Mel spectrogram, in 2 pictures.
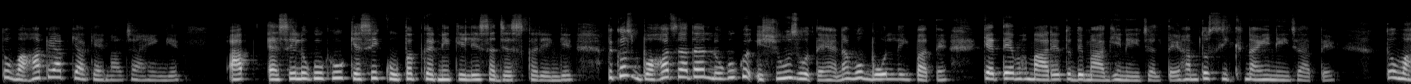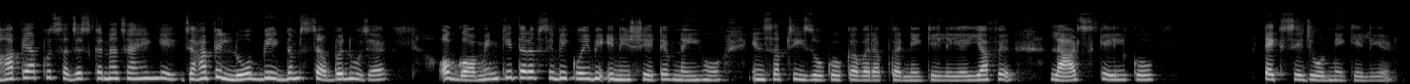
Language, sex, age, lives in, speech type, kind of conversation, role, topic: Hindi, female, 30-34, India, conversation, podcast, host, Tech adoption aur digital divide ki wajah se aam logon ko kya-kya dikkat ho sakti hai, aapka kya nazariya hai?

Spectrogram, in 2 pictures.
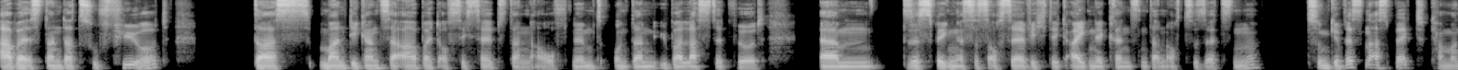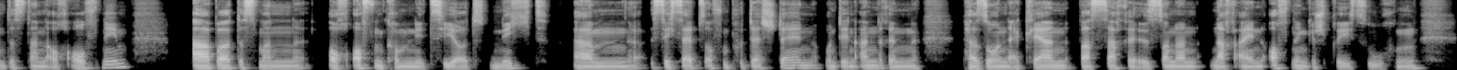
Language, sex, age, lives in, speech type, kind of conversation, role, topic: German, male, 20-24, Germany, conversation, advice, advisor, Wie kann ich sicherstellen, dass meine Worte und mein Verhalten wirklich zusammenpassen?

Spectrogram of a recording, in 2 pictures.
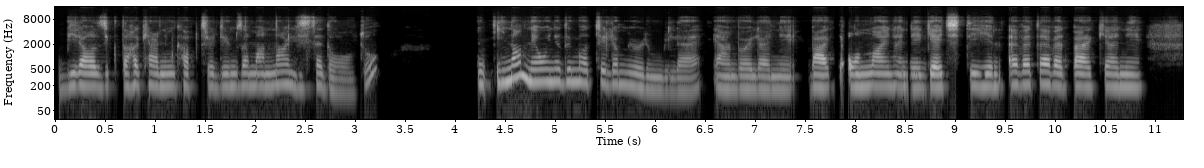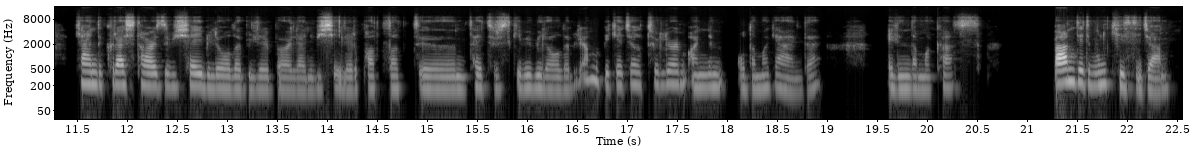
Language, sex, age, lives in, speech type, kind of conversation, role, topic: Turkish, female, 35-39, Greece, conversation, podcast, guest, Video oyunları senin için bir kaçış mı, yoksa sosyalleşme aracı mı?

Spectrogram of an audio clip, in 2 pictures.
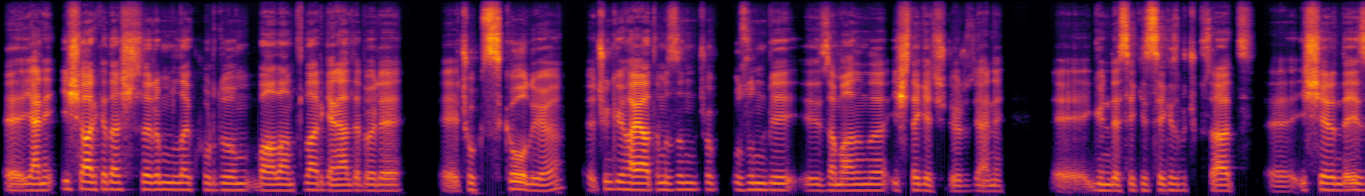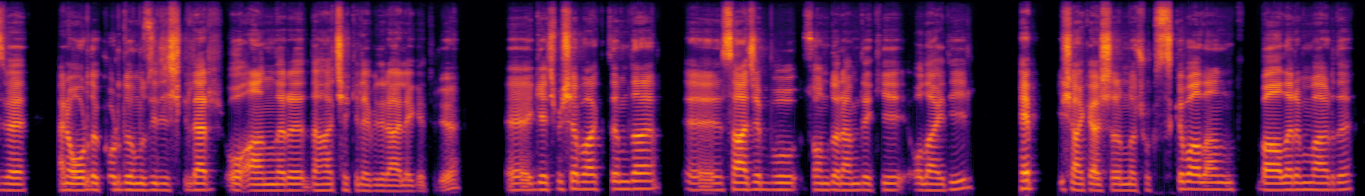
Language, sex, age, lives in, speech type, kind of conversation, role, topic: Turkish, male, 30-34, Bulgaria, conversation, advice, user, Duygularımı daha iyi nasıl fark edip ifade edebilirim?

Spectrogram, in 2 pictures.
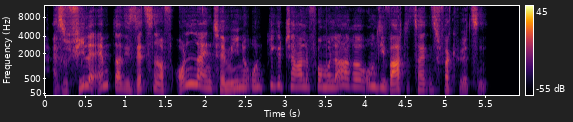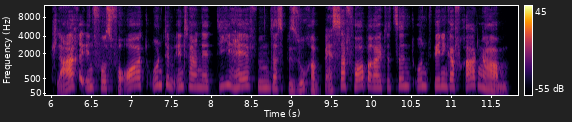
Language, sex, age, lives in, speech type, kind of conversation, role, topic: German, male, 30-34, Germany, read, expert-assistant, expert, Wie könnten Ämter ihren Service so verändern, dass Behördengänge weniger stressig sind?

